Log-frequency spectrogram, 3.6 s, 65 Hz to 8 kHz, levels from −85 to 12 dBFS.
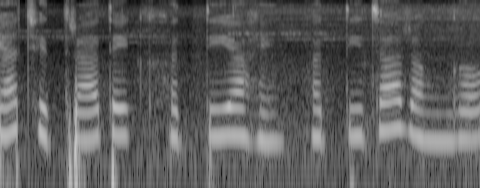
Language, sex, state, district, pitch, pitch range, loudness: Marathi, female, Maharashtra, Sindhudurg, 245 Hz, 230-255 Hz, -22 LUFS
